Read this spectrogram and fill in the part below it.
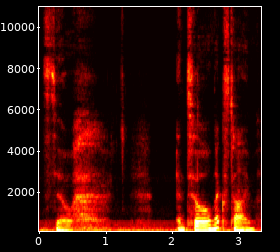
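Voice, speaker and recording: A woman giving a casual vlog update in a nasal voice, chatty and halting with frequent ums. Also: fairly low pitch, steady tone, warm tone, slight background noise. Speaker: vlogger.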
